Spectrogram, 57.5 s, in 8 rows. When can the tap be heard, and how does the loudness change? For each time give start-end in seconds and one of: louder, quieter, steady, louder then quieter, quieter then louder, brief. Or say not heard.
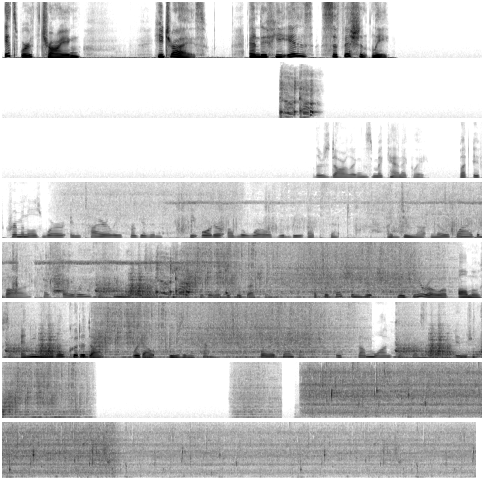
22.3-44.6 louder
46.6-57.4 quieter.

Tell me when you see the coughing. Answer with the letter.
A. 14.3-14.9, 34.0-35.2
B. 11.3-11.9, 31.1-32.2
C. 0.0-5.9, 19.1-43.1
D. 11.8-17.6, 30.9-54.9
B.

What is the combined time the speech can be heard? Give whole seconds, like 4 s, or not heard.
30 s.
